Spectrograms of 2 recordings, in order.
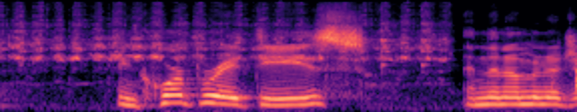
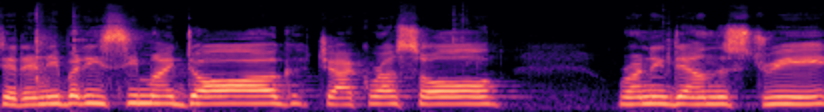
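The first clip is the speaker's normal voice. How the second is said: ordinary delivery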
